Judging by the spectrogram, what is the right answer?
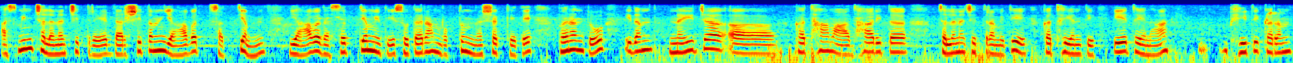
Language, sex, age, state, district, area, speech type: Sanskrit, female, 18-30, Karnataka, Bagalkot, rural, spontaneous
